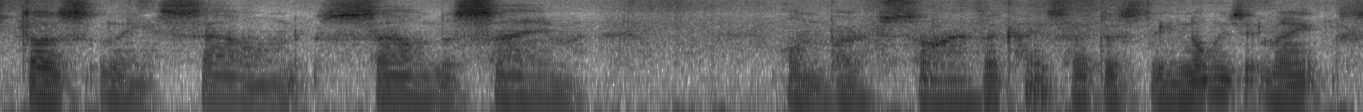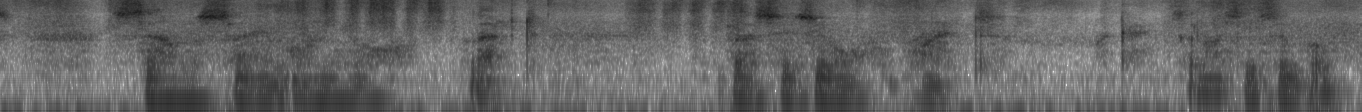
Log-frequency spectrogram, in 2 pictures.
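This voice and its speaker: A man speaking softly and gently, sometimes near a whisper, reassuring the listener as an examiner in an ASMR medical roleplay. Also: deep voice, steady tone, slight background noise. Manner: gentle, reassuring, unhurried instructions.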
